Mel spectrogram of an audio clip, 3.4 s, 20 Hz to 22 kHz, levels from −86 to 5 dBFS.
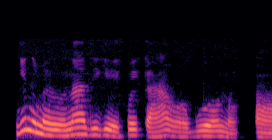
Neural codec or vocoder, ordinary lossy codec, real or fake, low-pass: none; none; real; 7.2 kHz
